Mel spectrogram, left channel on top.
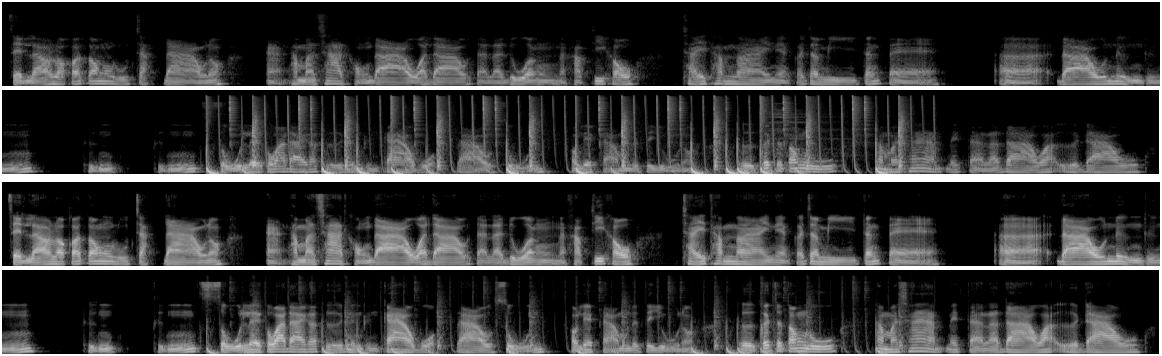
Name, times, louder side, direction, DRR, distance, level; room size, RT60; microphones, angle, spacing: voice 1, 0.1-2.3 2.6-6.3 6.8-9.4 10.0-11.9 12.4-12.8 13.1-17.0 17.3-19.9 20.3-23.0, right 5 dB, 75° right, 0.6 m, -24 dB
sound 1, 13.6-20.9, left 7 dB, 90° left, 0.4 m, -25 dB
12.0 x 9.4 x 3.1 m
head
